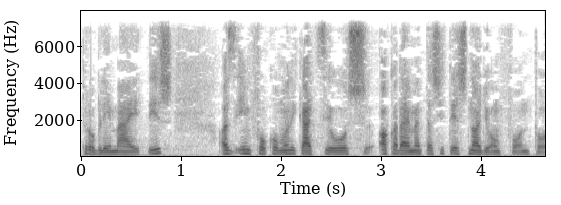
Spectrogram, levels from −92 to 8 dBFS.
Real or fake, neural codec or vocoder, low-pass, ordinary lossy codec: real; none; 7.2 kHz; none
